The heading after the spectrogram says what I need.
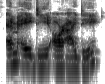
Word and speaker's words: Madrid: To be fair, this is a state that has a uh town spelled M A D R I D. How would you pronounce that? M A D R I D. Yes. Isn't that just Madrid? See, you would think that, but it's called Madrid in Iowa. That's how the locals pronounce it.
